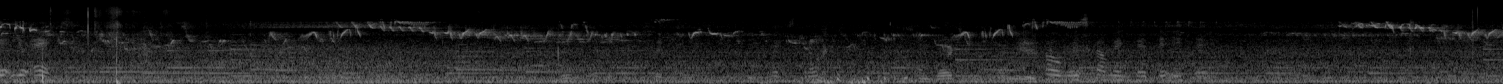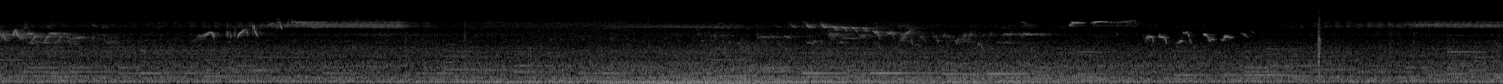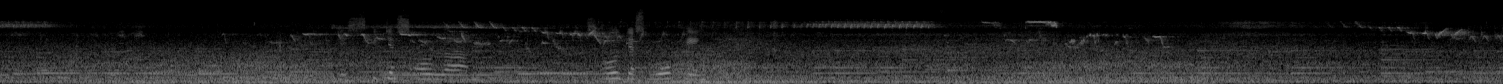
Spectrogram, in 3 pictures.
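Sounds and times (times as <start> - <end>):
songbird chirping: 0.0 - 45.0
steady outdoor noise: 0.0 - 45.0
steady outdoor rumble: 7.5 - 13.3, 19.1 - 25.9.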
